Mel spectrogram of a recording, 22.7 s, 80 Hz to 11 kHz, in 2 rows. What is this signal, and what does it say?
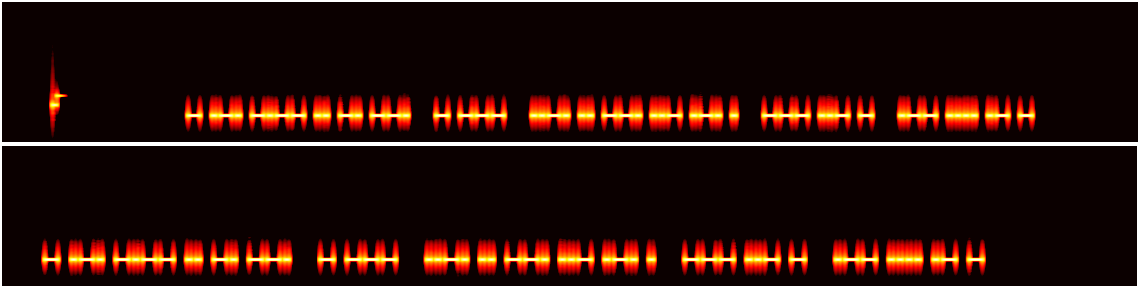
Morse code, heard as a keyed tone, about 29 wpm, 700 Hz. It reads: TRYING TO FIGURE OUT WHAT TRYING TO FIGURE OUT WHAT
